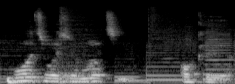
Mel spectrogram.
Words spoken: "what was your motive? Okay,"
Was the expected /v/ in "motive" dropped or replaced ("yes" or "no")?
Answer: yes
